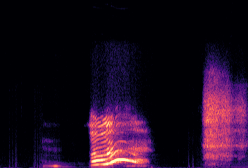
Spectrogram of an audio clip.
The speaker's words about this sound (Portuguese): Eu tenho aqui também comigo ela, a tremenda gostosa, atriz, comediante, …, que não vai me dar oi, ela vai me dar um gritinho que eu gosto de ouvir.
